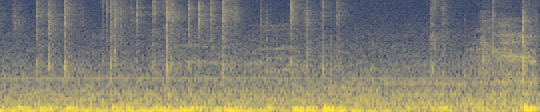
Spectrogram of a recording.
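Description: Faint, irregular clicking of a computer keyboard being typed on.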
